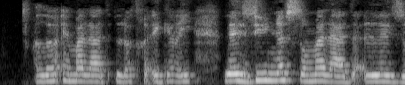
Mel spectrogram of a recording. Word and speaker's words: guéri: Guéri, notice how we have U between G and E. If I didn't have U between G and E, I would pronounce G.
